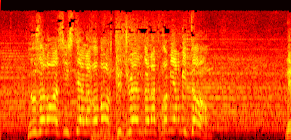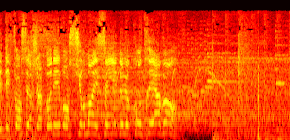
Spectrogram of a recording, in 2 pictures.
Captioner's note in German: beifall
